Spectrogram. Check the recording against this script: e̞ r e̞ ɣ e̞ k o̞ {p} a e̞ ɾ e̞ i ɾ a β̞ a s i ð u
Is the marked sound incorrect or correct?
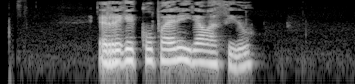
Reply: correct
